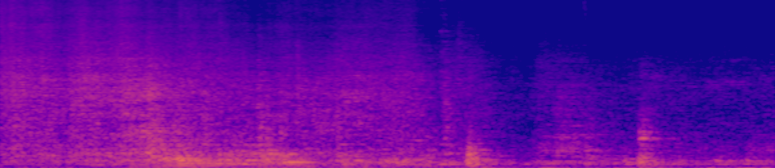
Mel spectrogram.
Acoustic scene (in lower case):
elevator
